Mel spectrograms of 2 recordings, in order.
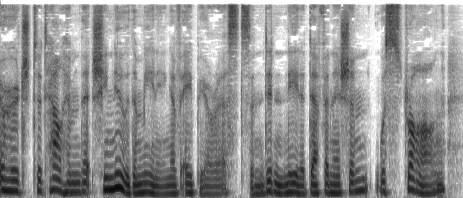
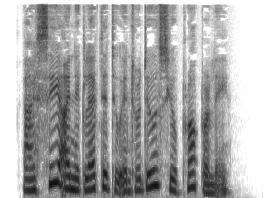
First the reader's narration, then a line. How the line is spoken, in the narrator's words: Sister Ignatia said dryly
